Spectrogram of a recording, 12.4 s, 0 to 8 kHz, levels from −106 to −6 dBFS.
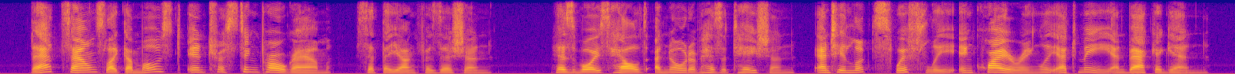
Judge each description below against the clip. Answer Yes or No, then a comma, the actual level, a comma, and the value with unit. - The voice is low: No, medium, 175 Hz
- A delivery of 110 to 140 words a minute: Yes, slow, 135 wpm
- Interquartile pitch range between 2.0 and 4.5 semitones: No, average, 5.2 semitones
